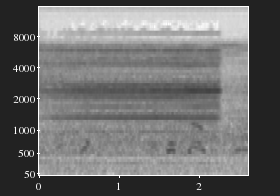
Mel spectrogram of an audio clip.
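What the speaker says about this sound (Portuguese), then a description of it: "Esse é o alarme do fim da erupção." A loud, steady electronic buzzer alarm at a solar observatory signals the end of a solar eruption, droning continuously for a couple of seconds before it abruptly cuts off, with faint voices beneath.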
